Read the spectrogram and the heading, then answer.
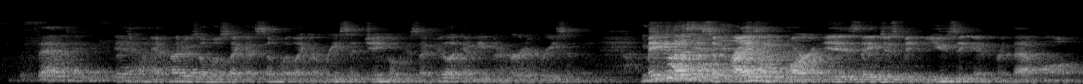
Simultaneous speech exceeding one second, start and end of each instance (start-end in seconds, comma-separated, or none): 6.4-8.0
